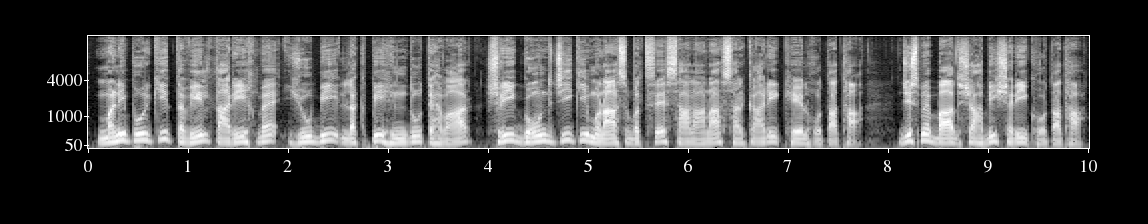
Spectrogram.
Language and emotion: Urdu, neutral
